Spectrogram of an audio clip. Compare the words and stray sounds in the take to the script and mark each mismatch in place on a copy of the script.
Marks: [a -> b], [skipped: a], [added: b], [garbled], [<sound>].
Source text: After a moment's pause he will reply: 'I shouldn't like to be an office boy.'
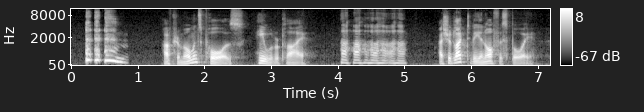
[throat clearing] After a moment's pause he will reply: [laugh] 'I [shouldn't -> should] like to be an office boy.'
